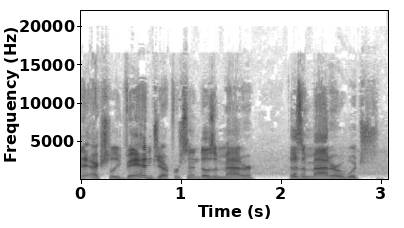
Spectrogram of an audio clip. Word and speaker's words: Van Jefferson: Von Jefferson, actually Van Jefferson, doesn't matter. Doesn't matter how you say his name. He's just producing. I always incorrectly say it. It's Van, but I say Vaughn.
